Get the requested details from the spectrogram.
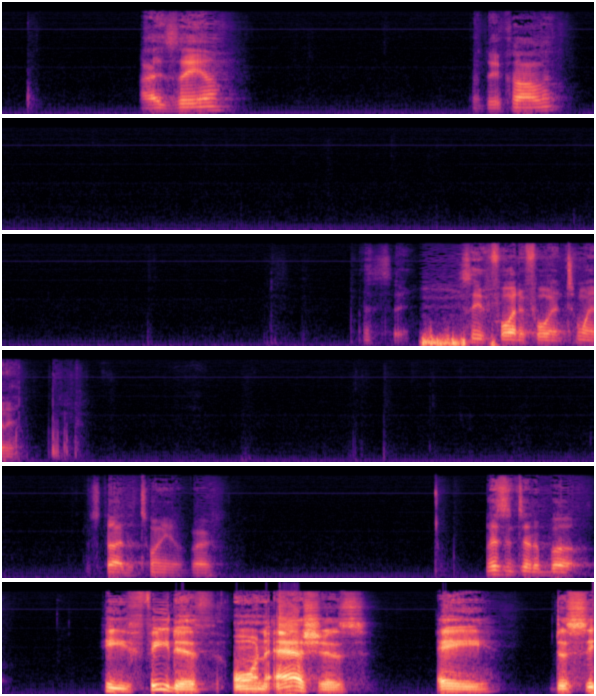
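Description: A man speaks calmly through a microphone, in short bursts with long pauses.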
